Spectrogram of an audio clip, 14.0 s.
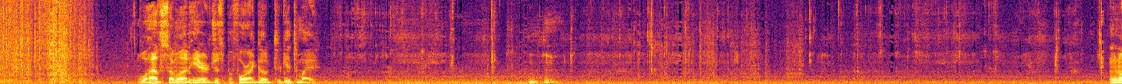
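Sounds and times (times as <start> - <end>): paper carton crackling: 0.0 - 1.2
man chewing crispy fries: 0.0 - 1.9, 3.5 - 14.0
low steady hum: 0.0 - 14.0.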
